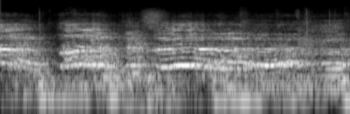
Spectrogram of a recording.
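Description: Mixed choir of men and women singing a cappella gospel, voices only with no instruments, holding long notes over a sustained low bass part.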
